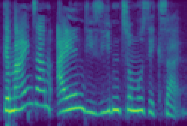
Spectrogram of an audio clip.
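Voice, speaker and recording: A woman's voice: sits high, lively intonation, normal speed, darkish tone, no echo. A woman reading a children's story aloud, adding informal asides to her young listeners.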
